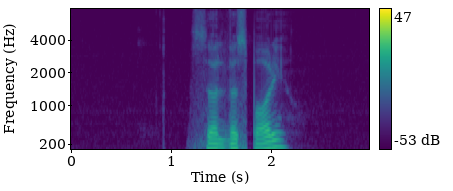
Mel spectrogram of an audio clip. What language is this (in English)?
Swedish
